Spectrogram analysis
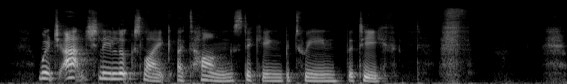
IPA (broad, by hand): θ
